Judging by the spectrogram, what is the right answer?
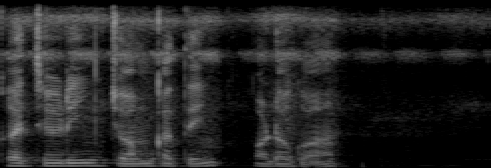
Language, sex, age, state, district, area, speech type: Santali, male, 18-30, West Bengal, Bankura, rural, spontaneous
